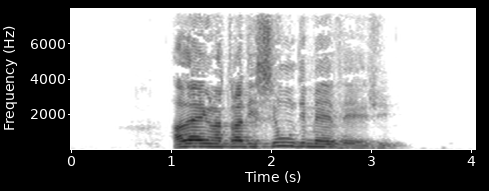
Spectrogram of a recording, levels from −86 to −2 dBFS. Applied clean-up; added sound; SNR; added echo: none; none; none; none.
